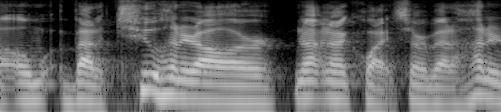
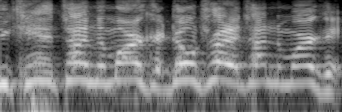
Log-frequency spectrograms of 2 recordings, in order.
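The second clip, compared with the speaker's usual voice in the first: shrill, very high-pitched, loud screaming; 13 semitones higher, 6 dB louder than usual. Speaker imitates a radio financial planner screaming at listeners, imitating a screaming radio host. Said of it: "But he screams and he's like".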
